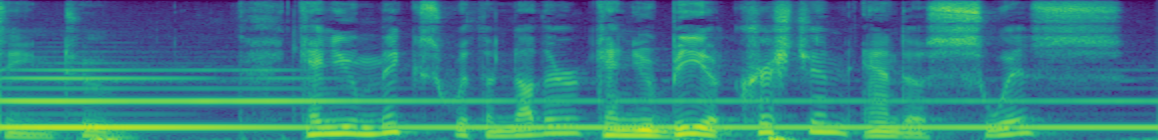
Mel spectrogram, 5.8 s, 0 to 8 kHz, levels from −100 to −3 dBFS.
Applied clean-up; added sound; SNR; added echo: none; Wind instrument, woodwind instrument; 0 dB; none.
